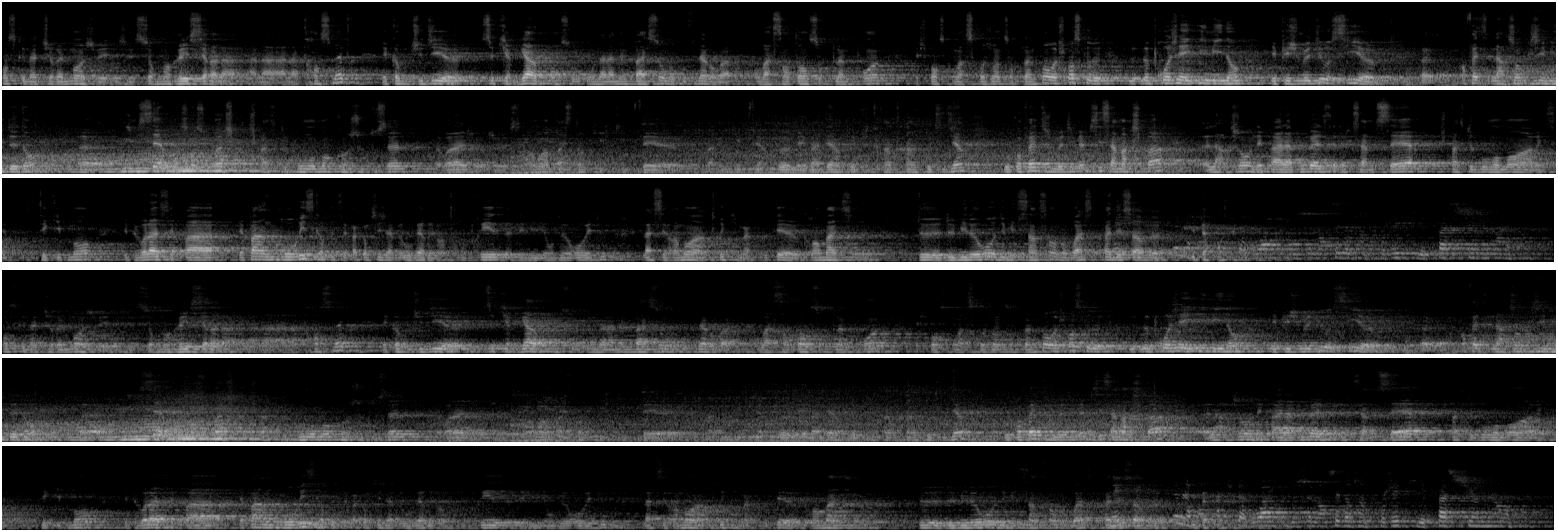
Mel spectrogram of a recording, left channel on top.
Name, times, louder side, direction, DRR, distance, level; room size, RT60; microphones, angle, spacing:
voice 1, 0.0-3.5 3.8-8.8 9.1-13.8 14.2-15.9 16.3-17.9 18.1-19.6 19.9-22.3 22.6-27.2 27.5-29.7 30.0-31.0 31.3-32.0 32.4-37.2 37.5-39.8 40.2-42.7 43.1-43.2, left 2 dB, 70° left, 5 dB, 0.5 m, -31 dB
Chatter / Car passing by / Motorcycle, 13.3-13.4 13.8-27.4, equal, ahead, 0.3 m, -35 dB
voice 2, 42.1-42.5 42.8-46.3, right 3 dB, 75° right, 0 dB, 0.5 m, -38 dB
7.7 x 7.0 x 4.3 m, 2.7 s
head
